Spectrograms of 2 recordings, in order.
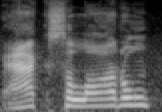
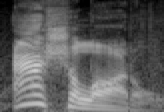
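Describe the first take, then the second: First: It is said the usual everyday English way. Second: It is said the original local way. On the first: The speaker calls it wrong. "while we all pronounce it" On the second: The speaker calls it right. "it is actually properly pronounced"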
